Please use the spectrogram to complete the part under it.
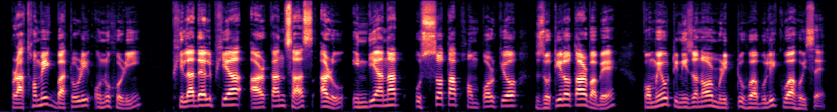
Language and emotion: Assamese, neutral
